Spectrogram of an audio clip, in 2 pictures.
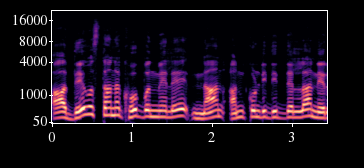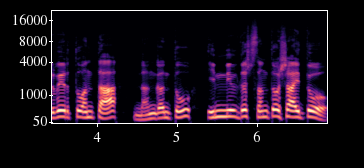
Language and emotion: Kannada, happy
